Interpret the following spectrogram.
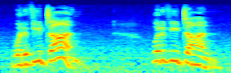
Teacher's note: you done notice that the H is dropped in half and the vowel is actually reduced from a to the schwa of both that is how we're pronouncing the word have in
